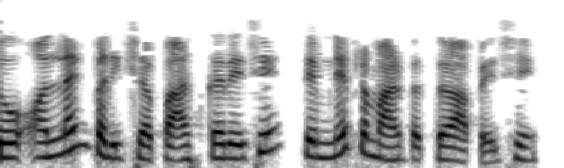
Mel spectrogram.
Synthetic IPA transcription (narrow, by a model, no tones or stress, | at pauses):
oʔɔnlainpəɾikʃapaskəɾet͡ʃʰet̪emnepɾəmaɳ̃pət̪ːəapet͡ʃʰe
